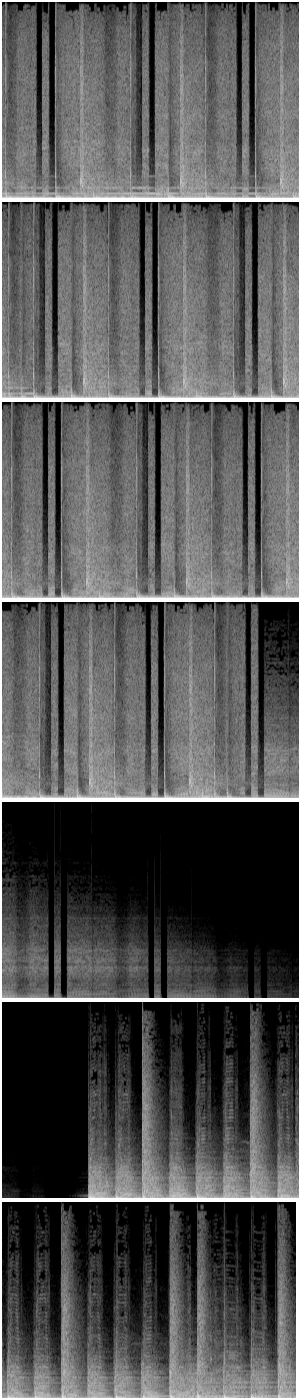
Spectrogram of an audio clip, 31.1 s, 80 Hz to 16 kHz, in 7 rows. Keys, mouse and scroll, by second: 2.9 click, 2.9 click, 5.7 click, 6.8 click, 6.9 Down, 8.6 click, 13.7 click, 16.8 Up, 17.8 click, 20.1 click, 22.0 Down, 24.9 click, 25.9-26.6 scroll down 1, 27.7 click, 27.9 Down, 28.9 click, 29.3-30.0 scroll up 1, 30.0 click.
